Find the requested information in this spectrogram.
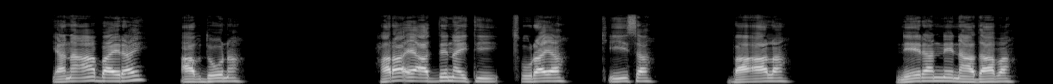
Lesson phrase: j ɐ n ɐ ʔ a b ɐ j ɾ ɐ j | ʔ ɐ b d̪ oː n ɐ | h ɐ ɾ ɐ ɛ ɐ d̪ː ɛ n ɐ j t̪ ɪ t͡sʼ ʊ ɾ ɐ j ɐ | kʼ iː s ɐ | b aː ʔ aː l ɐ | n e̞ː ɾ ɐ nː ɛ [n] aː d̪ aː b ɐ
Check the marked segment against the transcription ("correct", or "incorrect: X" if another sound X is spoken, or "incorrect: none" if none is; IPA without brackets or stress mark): correct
